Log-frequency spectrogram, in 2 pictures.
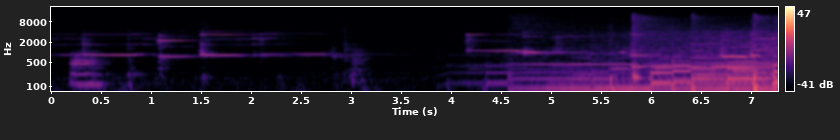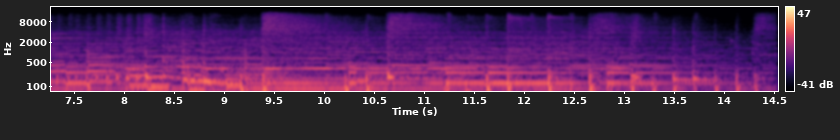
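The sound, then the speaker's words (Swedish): A plugged-in Fender electric guitar plays alone, opening with a few clean, ringing single notes and a short pause, then launching into loud, dense, driven chords and riffs that continue steadily to the end. “om jag skulle plugga in den där fänden, skulle du kunna spela den för mig då?”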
